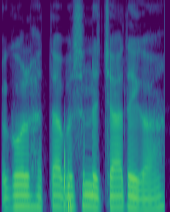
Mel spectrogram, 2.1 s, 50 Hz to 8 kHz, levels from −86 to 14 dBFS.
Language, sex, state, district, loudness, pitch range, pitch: Wancho, male, Arunachal Pradesh, Longding, -17 LUFS, 105-110 Hz, 110 Hz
